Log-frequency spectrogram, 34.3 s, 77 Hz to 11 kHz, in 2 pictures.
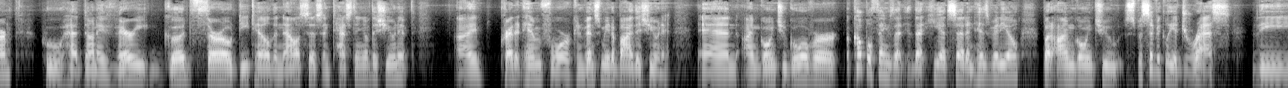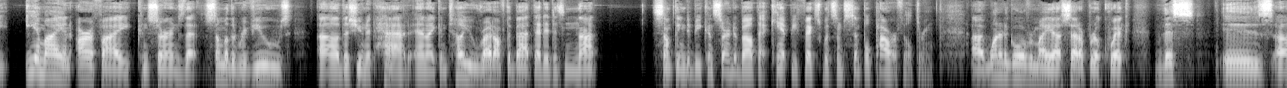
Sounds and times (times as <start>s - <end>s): Speech: 0.0s - 25.2s, 25.8s - 34.3s.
